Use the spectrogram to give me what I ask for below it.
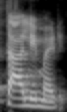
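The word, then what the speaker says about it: Phthalimide: Okay, so P here is silent, we call it as thalamide.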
